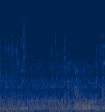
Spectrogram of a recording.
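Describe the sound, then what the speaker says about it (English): Quick irregular clatter of keys typed on a computer keyboard, close and fairly quiet, with a continuous low hum underneath and no speech. "Hopefully I'm typing these out right"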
